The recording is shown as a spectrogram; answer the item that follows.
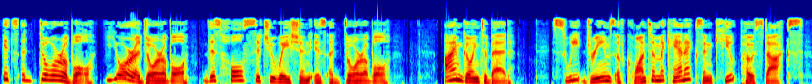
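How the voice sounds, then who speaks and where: A man's voice: on the high side, huge pitch swings, a little slow, no echo, full character voice. A man voicing a teasing, protective young male roommate who ribs his friend about a new crush. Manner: teasing, big-brotherly.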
